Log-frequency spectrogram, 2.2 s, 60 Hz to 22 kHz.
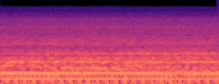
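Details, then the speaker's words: Mazda MX5 NA Eunos Roadster after replacing the leaky valve cover gasket: a smooth, even low idle with a steady rumble and no ticks, knocks or misses. It sounded much better straight away on startup. "it started up it sounded a lot better straight away as soon as it started"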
